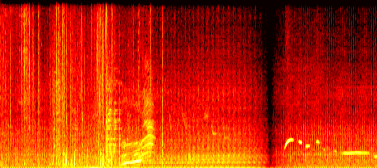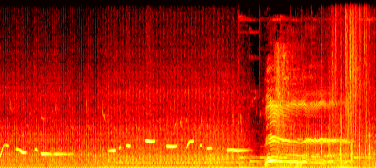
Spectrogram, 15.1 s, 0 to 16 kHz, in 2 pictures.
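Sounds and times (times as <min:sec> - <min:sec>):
tractor engine hum: 0:00.0 - 0:15.0
bird-like whistled chirps: 0:05.6 - 0:12.6.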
